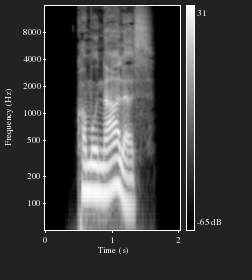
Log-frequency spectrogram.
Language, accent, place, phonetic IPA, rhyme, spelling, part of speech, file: German, Germany, Berlin, [kɔmuˈnaːləs], -aːləs, kommunales, adjective, De-kommunales.ogg
- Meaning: strong/mixed nominative/accusative neuter singular of kommunal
